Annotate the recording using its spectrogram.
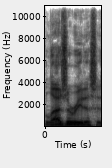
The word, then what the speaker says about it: Lazaridis: H-E-N-R-I-E-T-T-E. And Lazaridis is L-A-Z-A-R-I-D-I-S.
